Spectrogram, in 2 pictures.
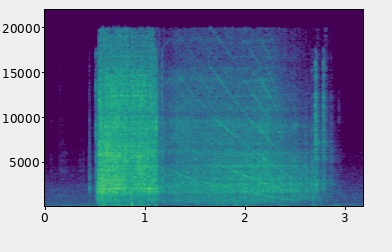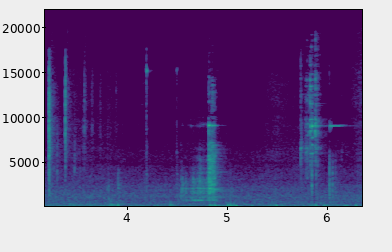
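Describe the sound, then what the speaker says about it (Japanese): An old electric power tool, likely an impact wrench, loosens suspension nuts on a 2015 Subaru WRX STI during a coilover install: one loud burst of about half a second, then quieter whirring for a couple of seconds, followed by faint clanks. "この電動の古いやつを使わせてもらいますね。"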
